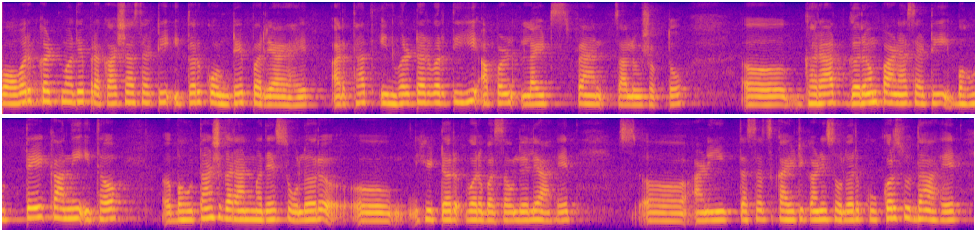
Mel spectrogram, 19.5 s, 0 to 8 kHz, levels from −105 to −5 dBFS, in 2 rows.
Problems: constant background noise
